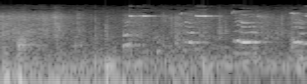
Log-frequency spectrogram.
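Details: American Bully puppies from a litter of five females and one male, giving a couple of faint, brief high whines in a small room, with soft background noise.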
